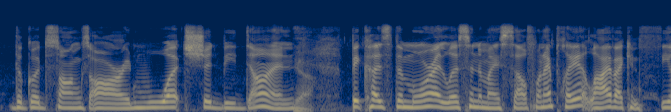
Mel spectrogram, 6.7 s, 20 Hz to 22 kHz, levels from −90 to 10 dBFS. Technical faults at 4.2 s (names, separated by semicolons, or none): none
